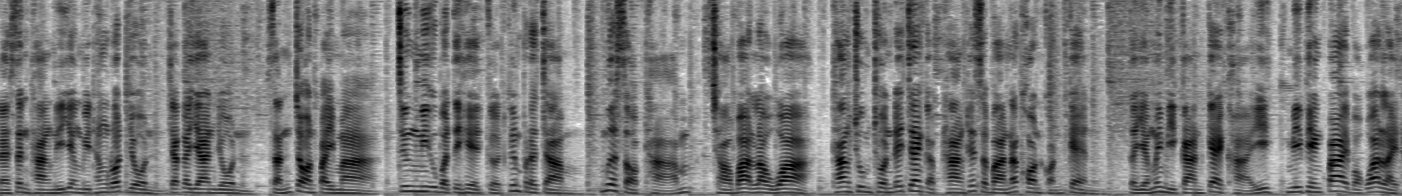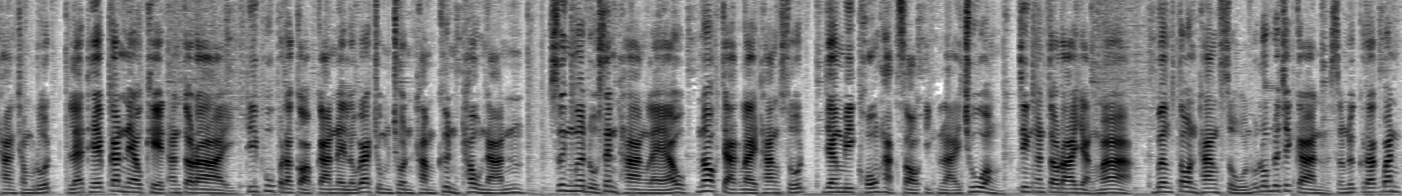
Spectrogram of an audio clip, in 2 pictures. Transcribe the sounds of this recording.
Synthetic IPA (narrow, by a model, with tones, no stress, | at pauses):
lɛ˦˥se˥˩nt̪ʰaː˧ŋniː˦˥ja˧ŋmiː˧t̪ʰa˦˥ŋɾo˦˥t̪̚jo˧nt͡ɕa˨˩k̚ːa˧jaː˧njo˧nsa˩˦nt͡ɕɔː˧npa˧jmaː˧ | t͡ɕɯ˧ŋmiː˧ʔu˨ba˨˩t̪ːi˨˩ɦeː˨˩t̪̚kɤː˨˩t̪̚kʰɯ˥˩npɾa˧t͡ɕa˧mːɯ˥˩ɐsɔː˨˩p̚t̪ʰaː˩˦m | t͡ɕʰaː˧wbaː˥˩nla˥˩wːaː˥˩ | t̪ʰaː˧ŋt͡ɕʰu˧mt͡ɕʰo˧ndaː˥˩jt͡ɕɛː˥˩ŋka˨˩p̚t̪ʰaː˧ŋt̪ʰeː˥˩t̪̚sa˧baː˧nːa˦˥kʰɔː˧nkʰɔ˩˦ŋnkɛ˧˩nt̪ɛː˨˩ja˧ŋma˥˩jmiː˧kaː˧nkɛː˥˩kʰa˩˦jmiː˧pʰi˧əŋt̪aː˥˩jbɔː˨˩k̚waː˥˩ɾa˨˩jt̪ʰaː˧ŋt͡ɕʰa˧mɾu˦˥t̪̚lɛ˦˥ʔt̪ʰeː˦˥p̚ka˥˩nːɛː˧wkʰeː˨˩t̪̚ʔa˧nt̪a˧ɾaː˧jt̪ʰiː˥˩pʰuː˥˩pɾa˧kɔː˨˩p̚kaː˧nːa˧jɾa˧wɛː˥˩k̚t͡ɕʰu˧mt͡ɕʰo˧nt̪ʰa˧mkʰɯ˥˩nt̪ʰa˥˩wna˦˥n | sɯ˥˩ŋmɯ˥˩ɐduː˧se˥˩nt̪ʰaː˧ŋlɛː˦˥wnɔː˥˩k̚t͡ɕaː˨˩k̚ɾaː˨˩jt̪ʰaː˧ŋsu˦˥t̪̚ja˧ŋmiː˧kʰoː˦˥ŋɦa˨˩k̚sɔː˨˩k̚ʔiː˨˩k̚laː˩˦jt͡ɕʰu˥˩əŋt͡ɕɯ˧ŋʔa˧nt̪a˧ɾaː˧jːaː˨˩ŋmaː˥˩k̚bɯ˥˩əŋt̪o˥˩nt̪ʰaː˧ŋsuː˩˦nʔu˧˥ɾo˧˥mdjdɯː˥˩ka˧nsa˨˧˦mnɯ˦˥k̚ɾa˦˥k̚ba˥˩n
